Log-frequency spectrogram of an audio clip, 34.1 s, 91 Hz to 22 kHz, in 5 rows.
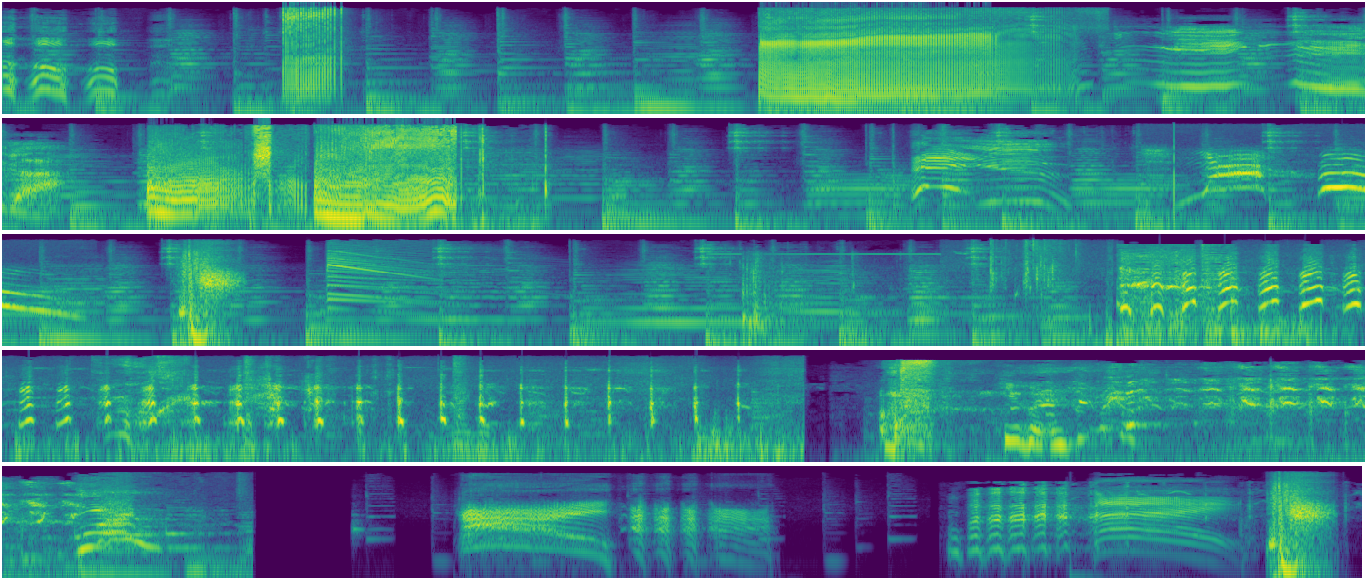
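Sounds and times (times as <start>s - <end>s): playful comedy music: 0.0s - 23.5s, 24.8s - 34.0s
fart sound effect: 1.4s - 1.8s, 3.8s - 5.5s, 7.5s - 9.2s
background music with steady beat: 9.1s - 20.2s.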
